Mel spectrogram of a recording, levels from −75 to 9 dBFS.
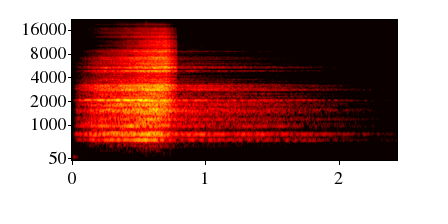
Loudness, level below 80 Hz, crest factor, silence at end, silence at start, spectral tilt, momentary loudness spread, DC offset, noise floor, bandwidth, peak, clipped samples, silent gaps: -14 LUFS; under -90 dBFS; 20 dB; 1 s; 0.05 s; 6.5 dB/octave; 23 LU; under 0.1%; -59 dBFS; over 20 kHz; 0 dBFS; under 0.1%; none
